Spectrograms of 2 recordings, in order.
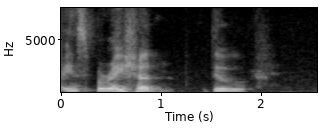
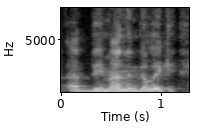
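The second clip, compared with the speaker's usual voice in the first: ordinary talk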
